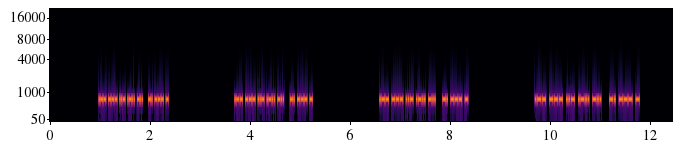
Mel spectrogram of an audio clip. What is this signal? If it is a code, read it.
Morse code, heard as a keyed tone, about 62 wpm, 700 Hz. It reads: WOULD NOT WOULD NOT WOULD NOT WOULD NOT
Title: Speed-Racing - Sets of 2 Words 50wpm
